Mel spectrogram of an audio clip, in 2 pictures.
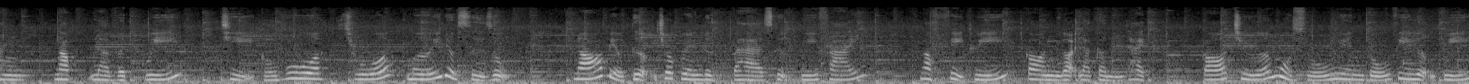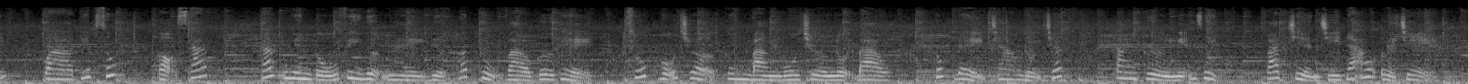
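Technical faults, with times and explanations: Throughout: mains buzz, a raspy buzz about 15 dB under the sound, from spikes twice per 50 Hz cycle; spectrogram shows stacked harmonic lines.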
